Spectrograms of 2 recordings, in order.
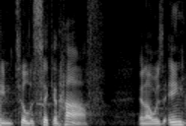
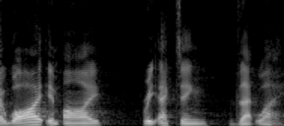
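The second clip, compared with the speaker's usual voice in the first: very slow, reflective inner question; slow self-questioning; 3 semitones lower, much slower than usual. Retold or imitated. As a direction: let each word hang as you question yourself. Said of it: "give ourselves a space to say".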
